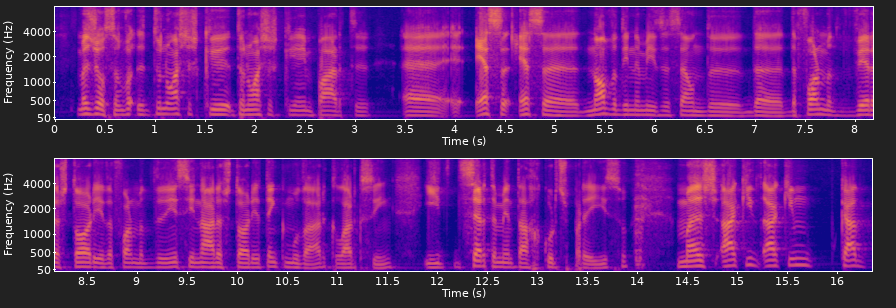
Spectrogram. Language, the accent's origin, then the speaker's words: Portuguese; Portugal; de onde eu venho, venho de Oliveira das Meias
